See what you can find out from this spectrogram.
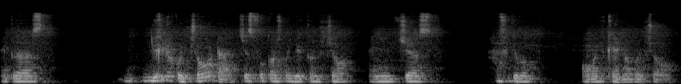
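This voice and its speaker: A young man with a Vietnamese accent, a non-native English speaker, gives an unscripted practice monologue with halting speech, frequent restarts and repeated words. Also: mid-range voice, reverberant, background noise. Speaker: student practicing spoken English.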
